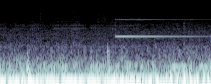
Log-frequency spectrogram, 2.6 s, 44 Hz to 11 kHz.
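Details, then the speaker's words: BMW X5 with timing slipped one tooth, per a mechanic's diagnosis: deep, lumpy, bouncing rough idle, shaking, little to no power in gear, misfire audible from tailpipes. "it's got little to no power and it's shaking all over the place and it just doesn't sound all that great you can kind of hear the misfire out of the tailpipes"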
